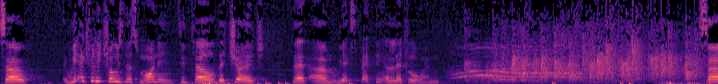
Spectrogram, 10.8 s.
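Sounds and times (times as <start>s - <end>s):
speech: 0.0s - 6.7s, 10.5s - 10.7s
audience clapping hands: 6.9s - 10.7s.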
